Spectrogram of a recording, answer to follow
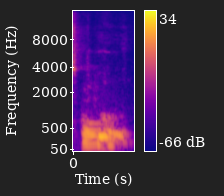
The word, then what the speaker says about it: Scull: I was saying skull, but I know it's pronounced school.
